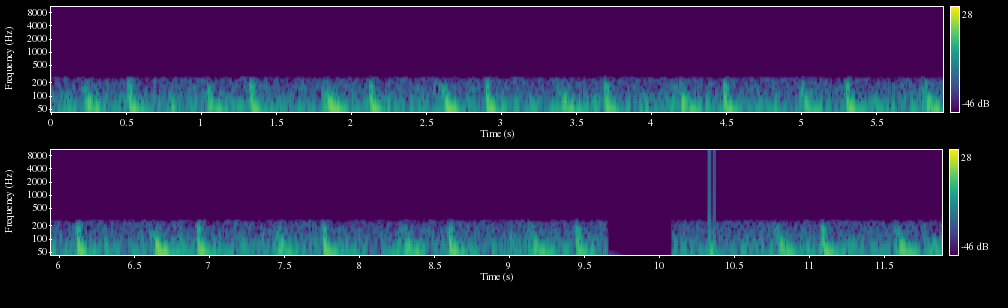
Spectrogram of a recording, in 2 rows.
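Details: Normal heart sounds recorded while lying down: muffled, steady low thumps at about 75 a minute, with soft rumbling between beats and a brief dropout.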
